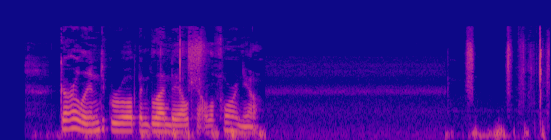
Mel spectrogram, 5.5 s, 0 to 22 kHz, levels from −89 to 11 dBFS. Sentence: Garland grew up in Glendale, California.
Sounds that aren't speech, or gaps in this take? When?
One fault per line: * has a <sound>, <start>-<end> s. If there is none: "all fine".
all fine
